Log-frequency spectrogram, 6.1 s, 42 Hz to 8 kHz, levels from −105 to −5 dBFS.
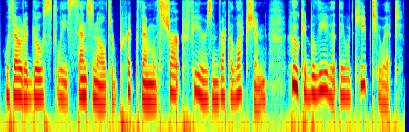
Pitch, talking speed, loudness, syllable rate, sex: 175 Hz, 205 wpm, -20 LUFS, 5.4 syllables/s, female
